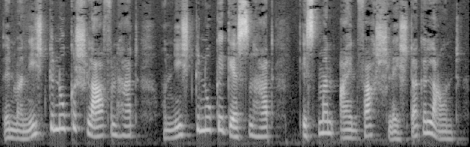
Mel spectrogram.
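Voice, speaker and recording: Woman voicing a small thoughtful boy mouse, squeaky, storybook. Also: sing-song, normal speed, a little mellow, slightly rough.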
